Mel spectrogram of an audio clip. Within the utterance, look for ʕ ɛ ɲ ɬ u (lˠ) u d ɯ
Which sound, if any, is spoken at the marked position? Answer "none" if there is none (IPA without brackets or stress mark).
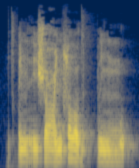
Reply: lˠ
